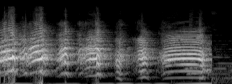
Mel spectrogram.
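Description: A man laughing hard in quick repeated bursts, ending in one long high-pitched squeal.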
